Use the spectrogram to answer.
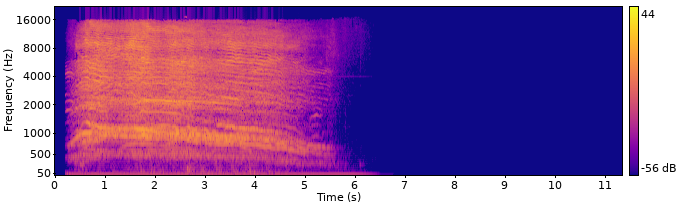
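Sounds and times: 
children cheering at a primary school in Brighton: 0.2 - 5.6.

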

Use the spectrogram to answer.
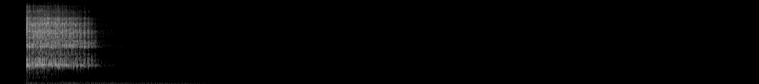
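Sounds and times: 
vibraslap rattle: 0.3 - 1.2.

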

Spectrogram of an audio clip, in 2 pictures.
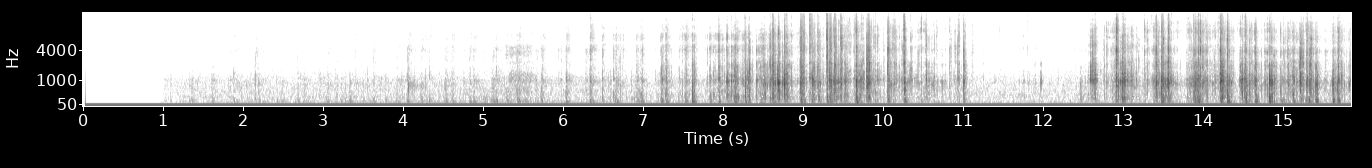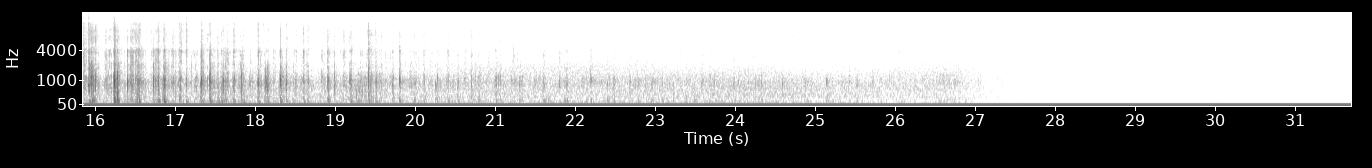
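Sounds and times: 
two horses trotting on gravelly track: 1.1 - 25.7.

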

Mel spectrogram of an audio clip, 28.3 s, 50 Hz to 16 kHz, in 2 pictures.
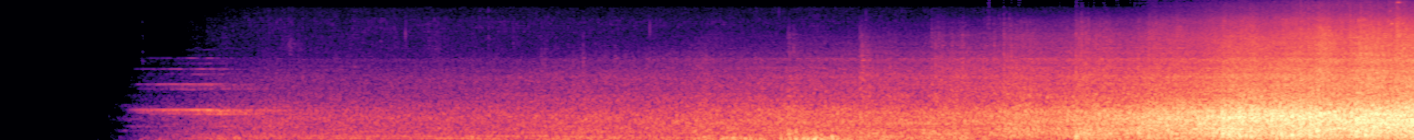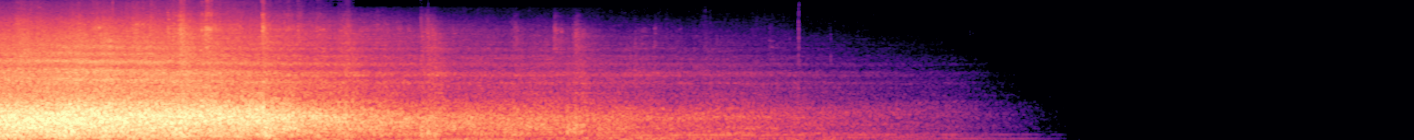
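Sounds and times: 
trains passing through outdoors: 1.6 - 23.1.

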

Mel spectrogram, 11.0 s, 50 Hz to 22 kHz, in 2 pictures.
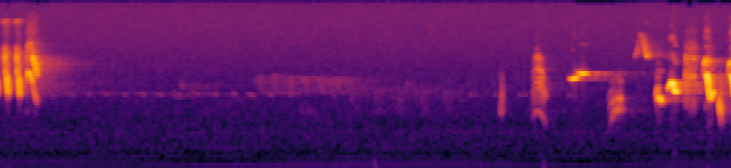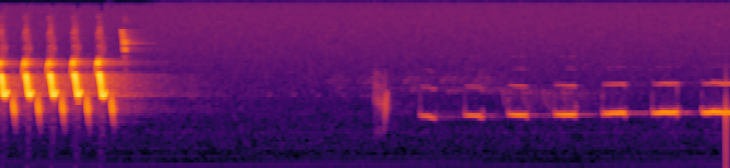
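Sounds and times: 
common nightingale singing: 0.0 - 2.8, 3.7 - 6.7, 8.3 - 10.9.

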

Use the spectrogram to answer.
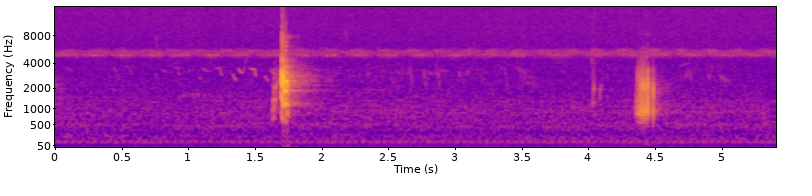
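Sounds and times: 
Iberian marsh frog giving short rasping croaks: 1.6 - 2.0, 4.4 - 4.6.

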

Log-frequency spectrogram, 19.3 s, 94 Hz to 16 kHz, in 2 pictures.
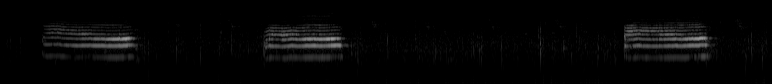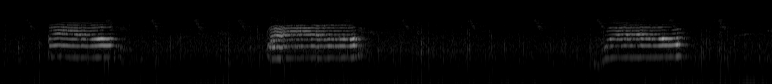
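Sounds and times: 
male tom cat meowing miserably outdoors: 0.6 - 1.8, 3.3 - 4.4, 7.8 - 9.0, 10.3 - 11.2, 13.0 - 14.2, 17.1 - 18.3.

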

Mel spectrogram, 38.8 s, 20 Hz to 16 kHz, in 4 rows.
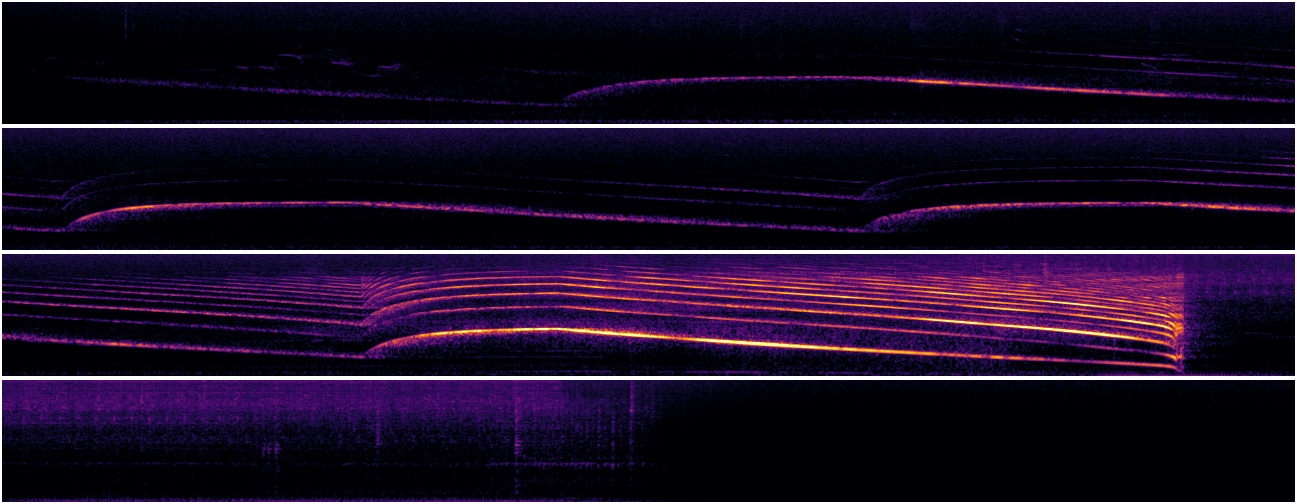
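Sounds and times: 
police car arriving: 0.6 - 34.1
police car siren wailing: 1.0 - 28.8.

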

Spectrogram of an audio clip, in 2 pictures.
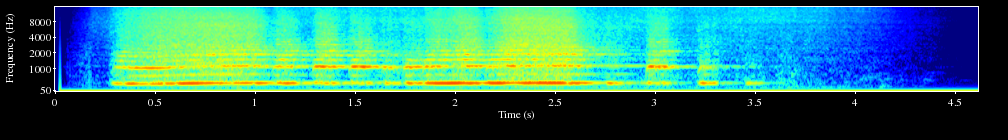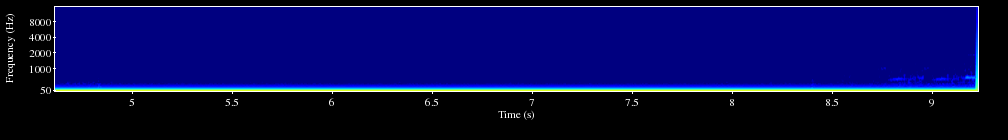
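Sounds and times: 
LMS engine whistle: 0.2 - 4.0.

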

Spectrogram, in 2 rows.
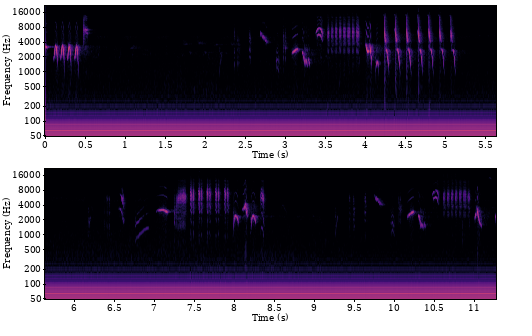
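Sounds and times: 
common nightingale singing with sliding whistles and churring rattle: 0.0 - 11.2.

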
